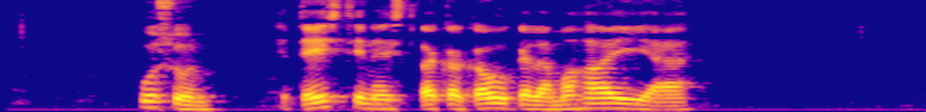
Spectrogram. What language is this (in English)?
Estonian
